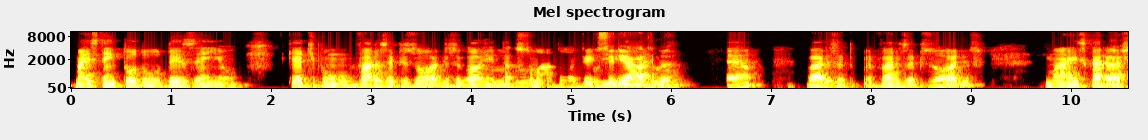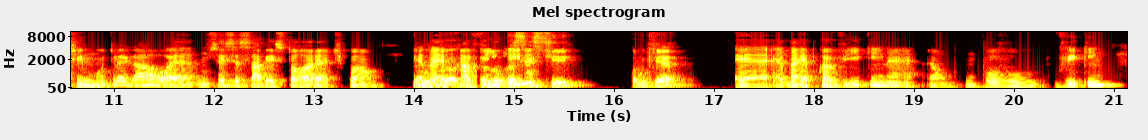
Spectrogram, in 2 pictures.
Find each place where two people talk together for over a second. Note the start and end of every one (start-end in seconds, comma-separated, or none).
4.2-6.0, 14.0-15.3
